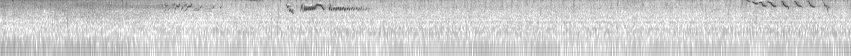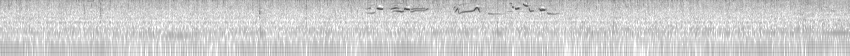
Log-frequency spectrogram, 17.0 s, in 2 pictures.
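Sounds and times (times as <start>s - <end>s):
faint steady hum: 0.0s - 17.0s
songbird chirping: 1.6s - 3.8s, 6.9s - 8.4s, 12.0s - 14.3s.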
